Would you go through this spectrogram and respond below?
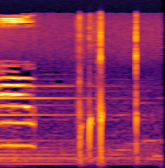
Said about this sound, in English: Pinky the cat.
